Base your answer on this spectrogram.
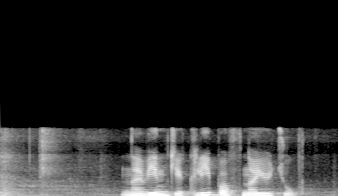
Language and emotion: Russian, positive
